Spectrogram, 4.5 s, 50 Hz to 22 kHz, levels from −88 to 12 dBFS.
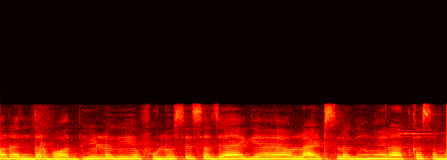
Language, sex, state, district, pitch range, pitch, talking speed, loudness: Hindi, female, Himachal Pradesh, Shimla, 260-270 Hz, 265 Hz, 225 wpm, -11 LUFS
